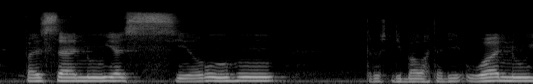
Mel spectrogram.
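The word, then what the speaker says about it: فسنيسره: Seperti tadi pasanu yassiruhu, sin kalau bertasdid Bu, dia banyakkan saja anginnya. Fasanu yassiruhu, terus di bawah tadi wanu yassiruka atas nama sin tasdid.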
